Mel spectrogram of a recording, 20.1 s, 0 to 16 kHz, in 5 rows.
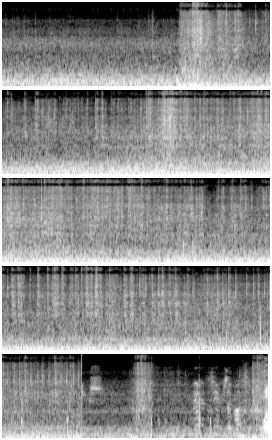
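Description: Airbus A320neo landing, heard from inside the cabin: a steady low rumble, a knock about three seconds in as the wheels touch down, then a louder rumble through the runway rollout that drops near the end as the aircraft slows.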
